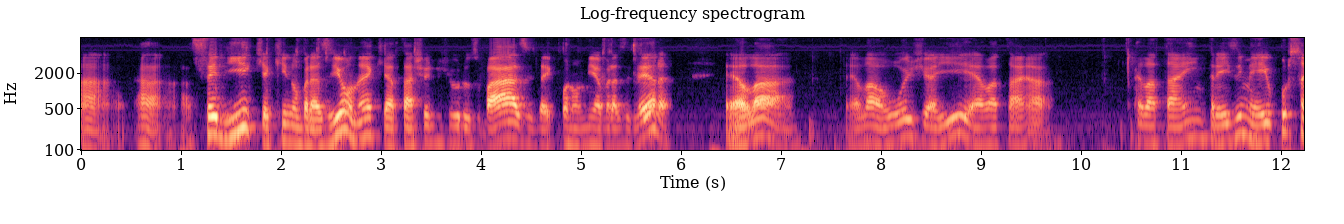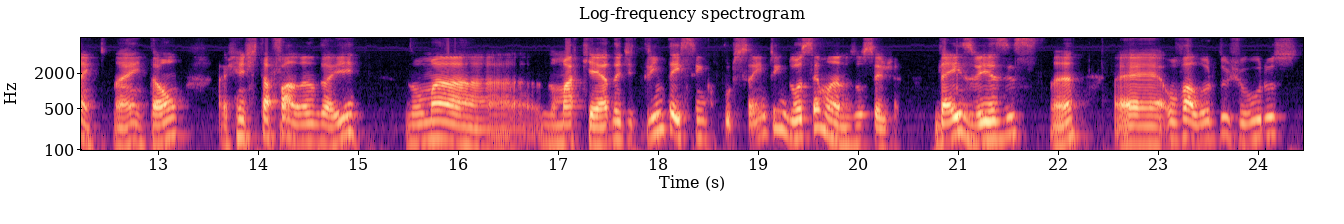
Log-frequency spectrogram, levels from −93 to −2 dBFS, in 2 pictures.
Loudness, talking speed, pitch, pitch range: -16 LUFS, 130 wpm, 150 Hz, 130-185 Hz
